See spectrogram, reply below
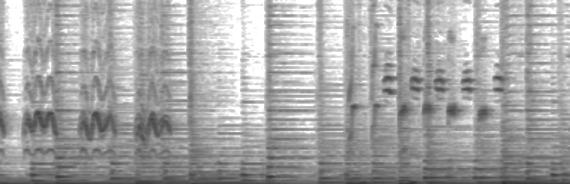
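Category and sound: bird, song thrush singing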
